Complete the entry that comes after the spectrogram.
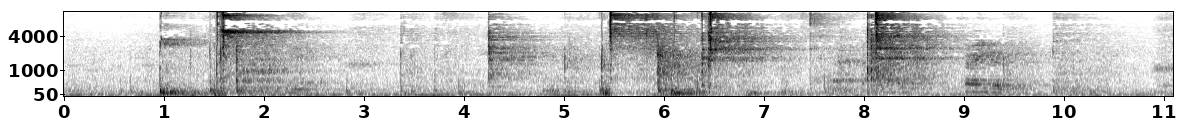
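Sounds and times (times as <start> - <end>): swords clashing: 5.4 - 7.1.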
